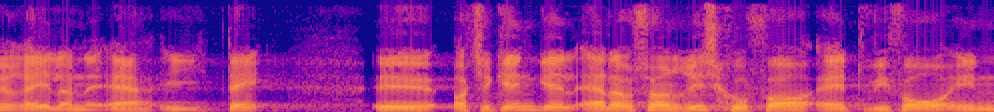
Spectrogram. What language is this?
Danish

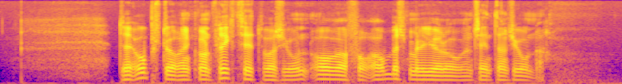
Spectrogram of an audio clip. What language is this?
Norwegian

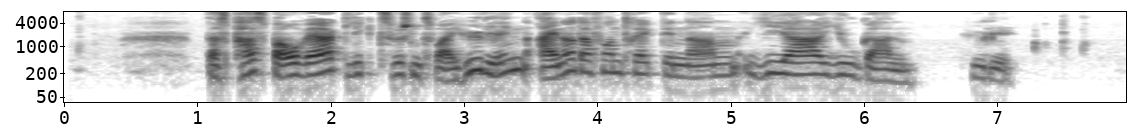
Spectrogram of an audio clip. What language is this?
German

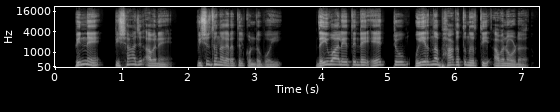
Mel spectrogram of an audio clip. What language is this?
Malayalam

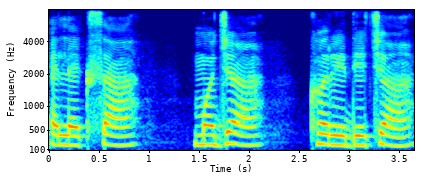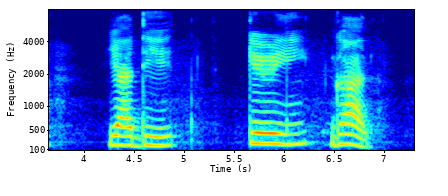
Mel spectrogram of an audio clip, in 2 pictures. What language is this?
Konkani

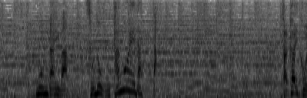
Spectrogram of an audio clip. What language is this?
Japanese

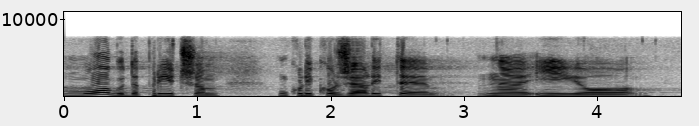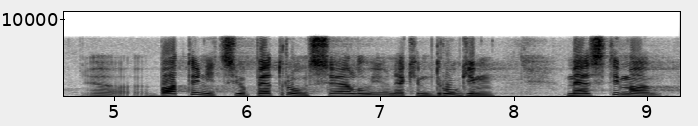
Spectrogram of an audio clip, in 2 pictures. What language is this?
Serbian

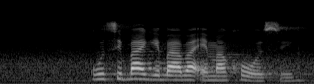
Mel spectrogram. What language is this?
Swati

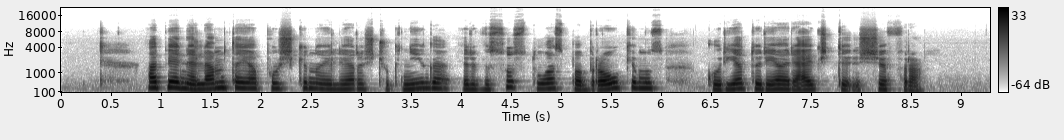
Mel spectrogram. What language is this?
Lithuanian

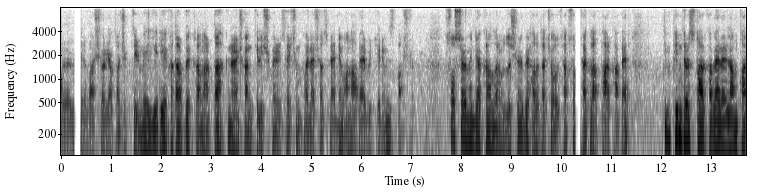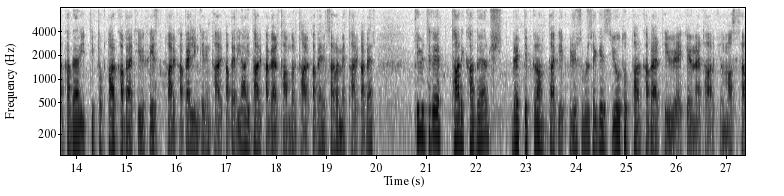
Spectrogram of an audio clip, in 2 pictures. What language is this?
Turkish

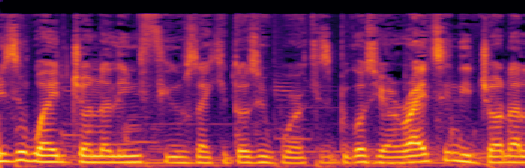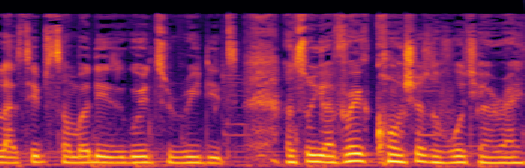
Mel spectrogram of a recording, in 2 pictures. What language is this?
English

